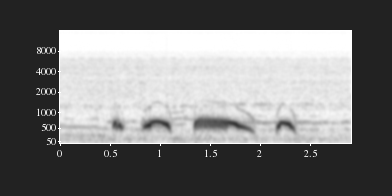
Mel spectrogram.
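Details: Low, mellow cooing of a male Indonesian spotted dove (tekukur), played to lure wild birds: a brief hoot, an arched coo, a long slurred coo dropping at the end, then a short upturned note, over a faint background.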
